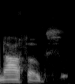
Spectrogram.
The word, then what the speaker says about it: Norfolk: In Virginia, which is where Norfolk is, that's how they pronounce it. They call it Norfolks.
